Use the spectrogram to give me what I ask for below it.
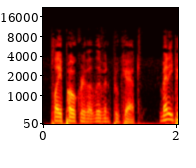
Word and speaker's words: Phuket: It's spelled P-H-U-K-E-T, spelled fuck it. P-H-U-K-E-T, but it's pronounced Phuket.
